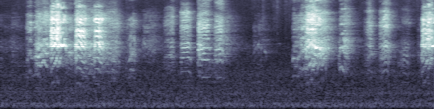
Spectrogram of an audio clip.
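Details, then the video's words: Noisy feral parrots, once pets now breeding wild, near Coit Tower on Telegraph Hill, San Francisco: harsh, raspy squawks in loud bursts, several overlapping, with quieter screeches between and a final loud burst. "San Francisco Parrots"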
